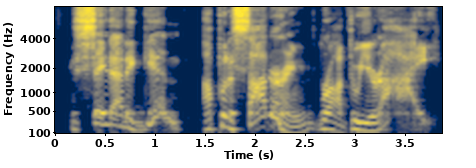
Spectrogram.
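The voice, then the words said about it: Imitates another person's voice. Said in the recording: “that's pretty good. That's a pretty good impression. ... It's not great.”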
